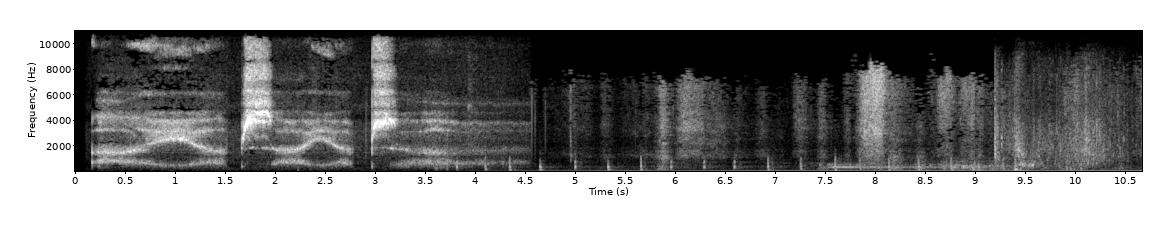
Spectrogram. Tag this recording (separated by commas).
Whispering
